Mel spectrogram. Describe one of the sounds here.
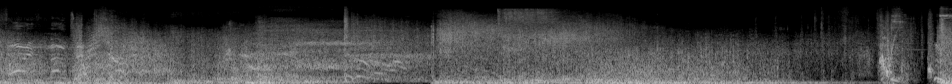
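A whooshing blast of wind roars.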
